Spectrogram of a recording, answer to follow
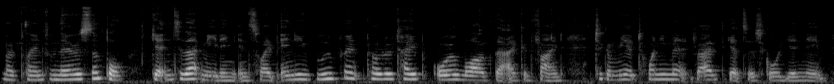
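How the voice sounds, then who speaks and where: A woman's voice: medium pitch, brisk, hardly any pauses, warm tone, natural voice. A woman playing a wry, understated, world-weary private detective who narrates the case in a 1950s-style radio drama. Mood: guarded, casual.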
